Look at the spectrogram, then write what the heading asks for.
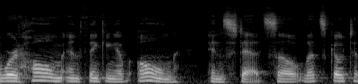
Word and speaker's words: Om: Home's the end of the So ohm, which again rhymes with home, and you hear that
